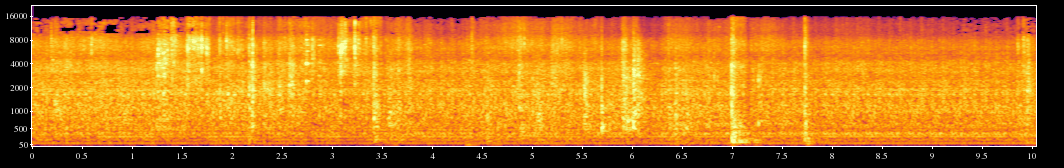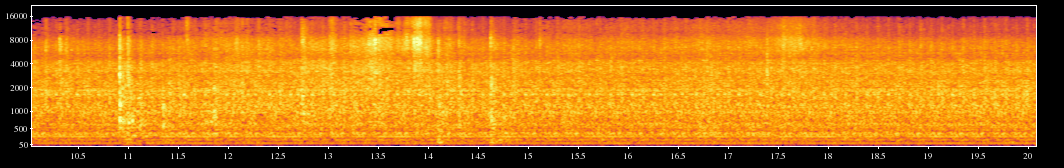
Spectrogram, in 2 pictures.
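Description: Rear-loader garbage truck's engine idling steadily while trash cans are tipped into its rear hopper: irregular clatters and knocks, the loudest about seven seconds in, as bags, branches and yard trimmings drop in.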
